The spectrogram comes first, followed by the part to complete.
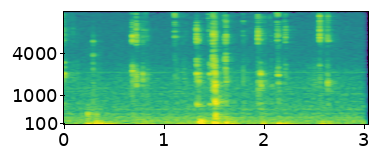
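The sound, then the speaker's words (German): Rapid clicking and typing on a computer keyboard as someone searches for an actor's name, an irregular run of key taps with short pauses, heard on its own without any talking. “Klicke die, klicke die, klicke die, klicke die, klick.”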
